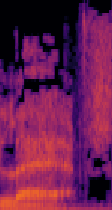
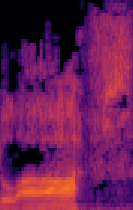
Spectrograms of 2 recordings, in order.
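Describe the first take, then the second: First: It is said in an American accent. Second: It is said in an Australian accent. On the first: "you guys say laughs" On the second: "Australians say laughs"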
